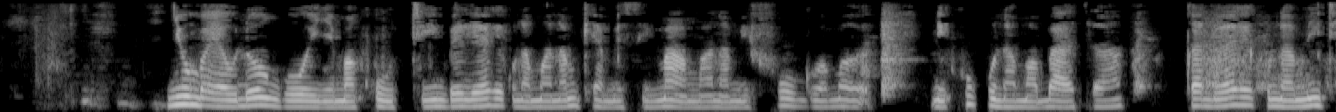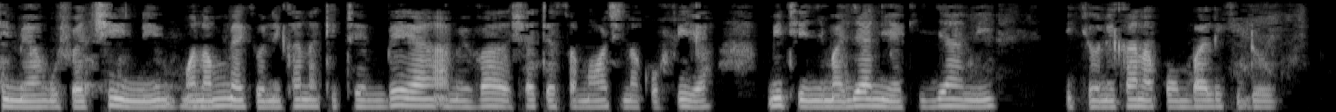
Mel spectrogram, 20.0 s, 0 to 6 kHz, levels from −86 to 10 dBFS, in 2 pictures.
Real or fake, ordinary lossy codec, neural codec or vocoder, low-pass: real; MP3, 24 kbps; none; 5.4 kHz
